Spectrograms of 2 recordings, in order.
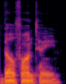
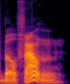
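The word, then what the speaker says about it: Bellefontaine: in Urbana Ohio and was asked if I knew how to get to Bell Fontaine I you not I said well if you're trying to get to Bell Fountain you just stay on 68 here go north about 16 miles you're there it's B Fountain he's like oh okay okay I've never heard anyone call it belf Fontaine seriously like heard people say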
